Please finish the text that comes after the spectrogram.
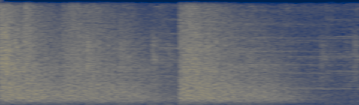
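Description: Two sharp, loud gunshots crack close by about a second apart, each leaving a rumbling echo that fades away.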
